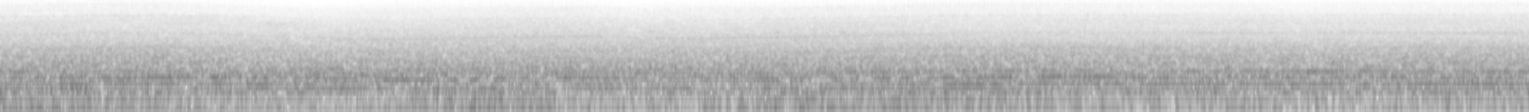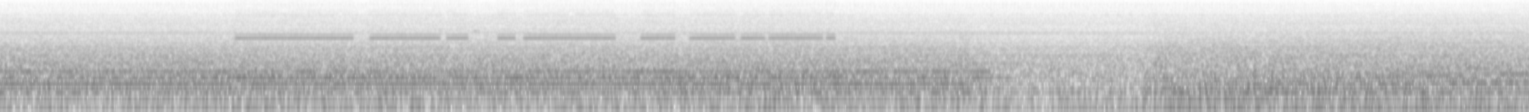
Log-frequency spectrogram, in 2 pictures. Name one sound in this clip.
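A heavy diesel engine drones steadily as a wheel loader drives along.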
